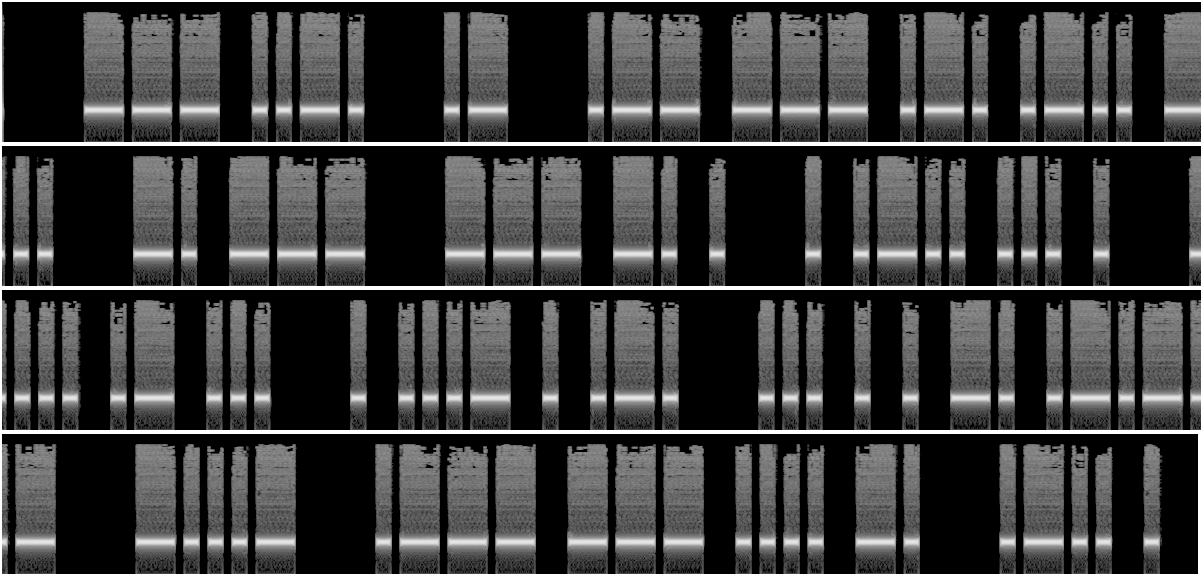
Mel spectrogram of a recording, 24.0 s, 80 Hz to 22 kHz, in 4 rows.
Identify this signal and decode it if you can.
Morse code, heard as a keyed tone, about 20 wpm, 1000 Hz. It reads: OF A WORLD NO ONE ELSE HAS EVER SEEN. <BT> JOHN LE
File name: qotdfiles / 20wpm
